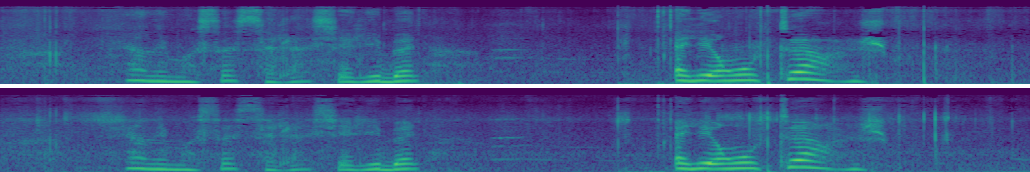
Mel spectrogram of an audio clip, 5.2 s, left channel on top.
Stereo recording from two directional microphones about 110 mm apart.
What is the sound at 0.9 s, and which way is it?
Speech, centre (ahead or behind).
